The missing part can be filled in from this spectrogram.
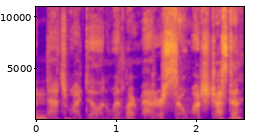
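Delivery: soft, unvoiced whisper.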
